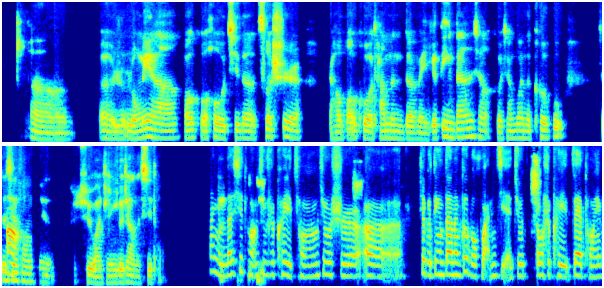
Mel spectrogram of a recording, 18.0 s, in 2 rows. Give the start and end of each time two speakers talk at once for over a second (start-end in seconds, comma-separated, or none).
none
